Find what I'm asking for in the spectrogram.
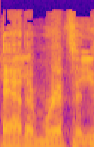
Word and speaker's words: Adam Rippon: Adam Rippon.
